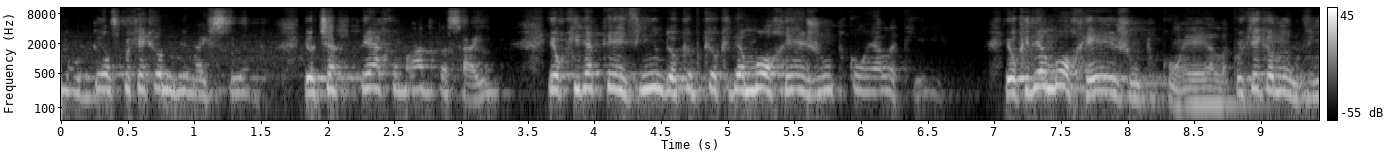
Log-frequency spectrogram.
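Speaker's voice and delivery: desperate, sobbing cry of despair. Speaker retells a young woman's tv interview after a nun's murder: imitating desperate crying. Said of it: "Ela falava isso e chorava".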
